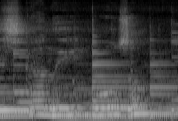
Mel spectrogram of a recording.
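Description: Acoustic guitar playing a picked chord accompaniment in an instrumental passage of a song, with a low bass note ringing under the chords from about halfway through.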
